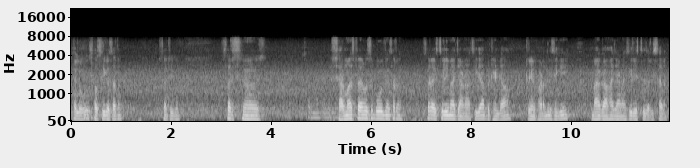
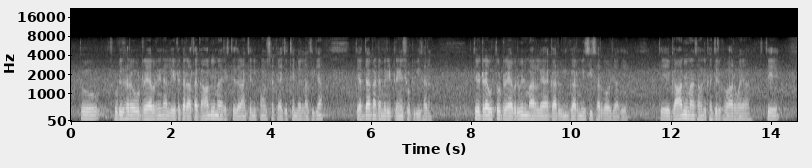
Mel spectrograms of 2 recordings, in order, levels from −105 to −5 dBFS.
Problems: background sounds at intervals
